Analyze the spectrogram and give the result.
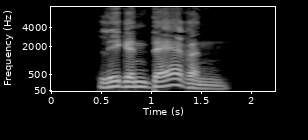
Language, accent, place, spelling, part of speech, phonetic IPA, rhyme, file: German, Germany, Berlin, legendären, adjective, [leɡɛnˈdɛːʁən], -ɛːʁən, De-legendären.ogg
- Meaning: inflection of legendär: 1. strong genitive masculine/neuter singular 2. weak/mixed genitive/dative all-gender singular 3. strong/weak/mixed accusative masculine singular 4. strong dative plural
